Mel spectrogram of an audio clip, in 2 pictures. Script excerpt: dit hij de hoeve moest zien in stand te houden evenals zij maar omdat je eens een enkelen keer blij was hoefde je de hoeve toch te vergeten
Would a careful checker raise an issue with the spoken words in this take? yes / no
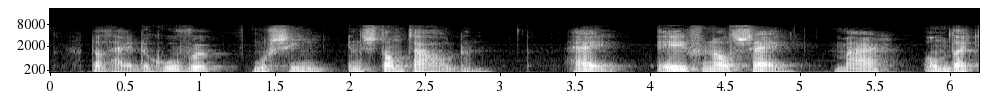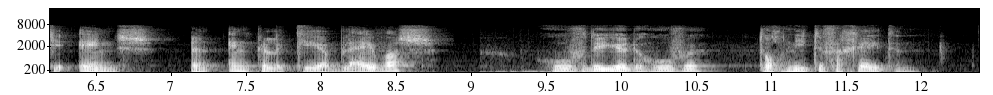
yes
